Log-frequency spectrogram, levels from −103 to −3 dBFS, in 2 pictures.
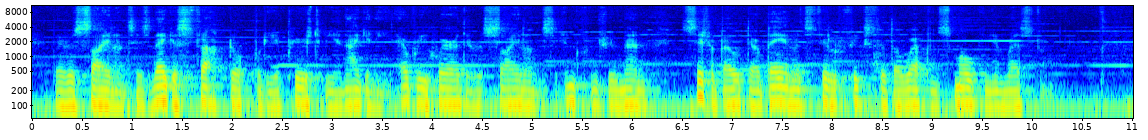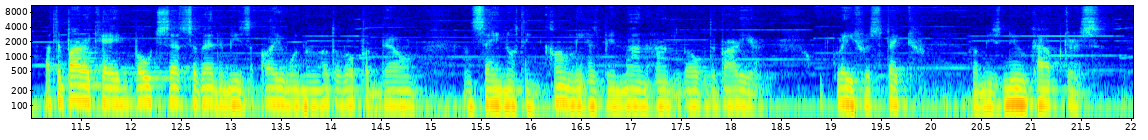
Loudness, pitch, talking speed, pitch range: -43 LUFS, 105 Hz, 170 wpm, 95-110 Hz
